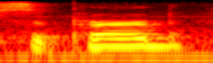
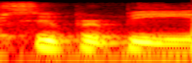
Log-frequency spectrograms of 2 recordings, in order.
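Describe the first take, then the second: First: It is said as one word ending 'perb'. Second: It ends with a separate stressed letter B. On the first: "just say superb" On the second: "emphasize the word B and call it super B"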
